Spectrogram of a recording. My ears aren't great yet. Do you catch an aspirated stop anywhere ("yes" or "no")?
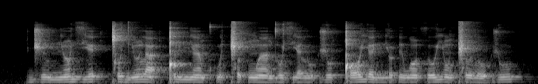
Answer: no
